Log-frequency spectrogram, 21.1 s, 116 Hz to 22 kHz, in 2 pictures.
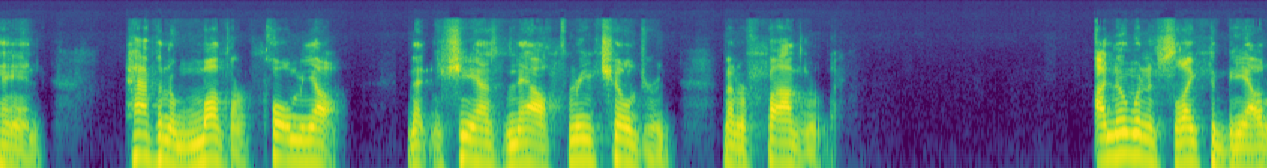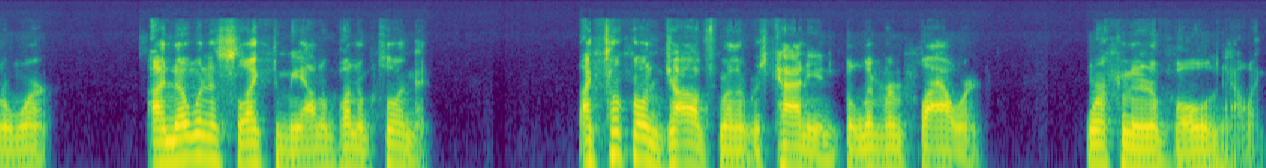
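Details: Adult man, a cancer survivor nearly 10 years cancer-free, with no saliva glands; speech affected by dry mouth (xerostomia).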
